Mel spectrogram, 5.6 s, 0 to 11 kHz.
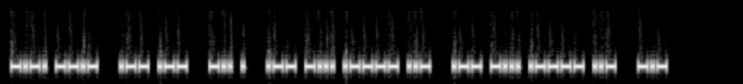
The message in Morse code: CQ WW DE WB1U WB1U K

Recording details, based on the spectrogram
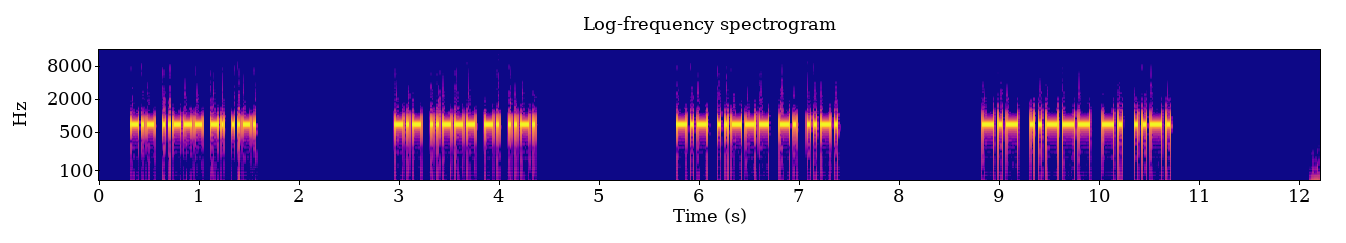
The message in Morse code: K2NF K2NF K2NF K2NF

